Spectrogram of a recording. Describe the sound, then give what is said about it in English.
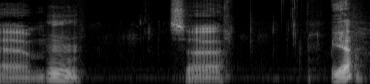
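Wet chewing of tough, chewy sweets with small clicking mouth noises, broken up by three short voiced murmurs. “Like you can have a good old chew on them. They're quite tough.”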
